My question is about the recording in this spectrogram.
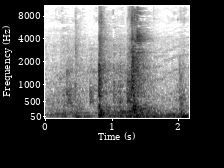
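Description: A door being worked: a sharp click just under a second in, then a louder, longer noise as it moves, with another knock-like sound near the end.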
